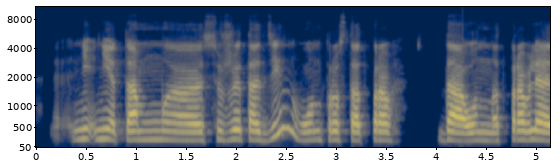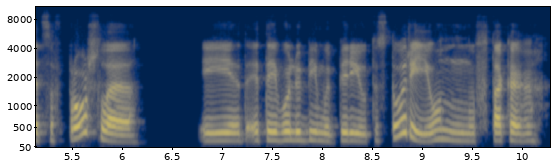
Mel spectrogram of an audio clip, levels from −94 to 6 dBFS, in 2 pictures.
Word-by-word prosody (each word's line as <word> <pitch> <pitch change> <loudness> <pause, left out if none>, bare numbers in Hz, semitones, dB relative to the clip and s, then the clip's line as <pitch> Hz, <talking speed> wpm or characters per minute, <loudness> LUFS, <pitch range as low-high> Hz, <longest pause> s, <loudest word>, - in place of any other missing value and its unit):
Э, - - -25
не 225 +3 -5
нет, 220 -2 -2
там, 205 +1 +1
э, 195 -1 +2
сюжет 215 +3 -3
1, 260 - 0
он 200 +2 -5
просто 205 -1 0
отправ 195 +1 +1 0.4
да, 190 -4 +6
он 190 0 -2
отправляется 190 0 +2
в - - -27
прошлое, 180 - +3 0.6
и 180 +1 -3
это 185 0 -3
это 195 +1 -3
его 195 +1 +1
любимый 195 -2 -3
период 180 -1 -3
истории, 270 - 0
и 170 - -2
он 190 -4 -5
в - - -17
так, 185 0 +2
ага 180 -1 -1
195 Hz, 155 wpm, -22 LUFS, 185-210 Hz, 0.6 s, да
